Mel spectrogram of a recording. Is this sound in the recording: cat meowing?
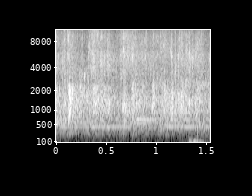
no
